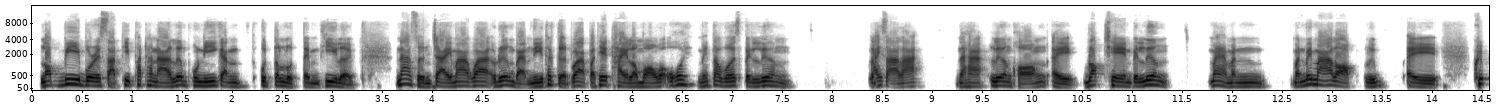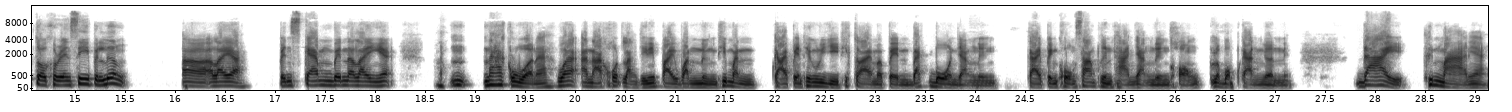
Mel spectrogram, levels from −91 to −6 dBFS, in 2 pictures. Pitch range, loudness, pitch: 105-145 Hz, -16 LUFS, 130 Hz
